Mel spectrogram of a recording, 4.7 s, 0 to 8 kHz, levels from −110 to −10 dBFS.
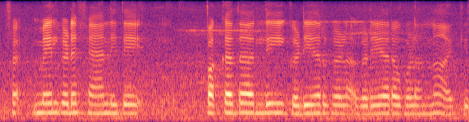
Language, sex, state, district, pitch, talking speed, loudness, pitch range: Kannada, male, Karnataka, Mysore, 220 Hz, 90 wpm, -18 LUFS, 210-230 Hz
